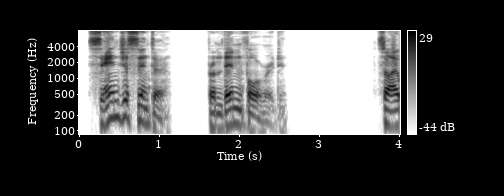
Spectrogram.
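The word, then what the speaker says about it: San Jacinto: might look at the name and think it's San Hasinto, but you'd be wrong. As soon as the Texians won the battle of San Hasinto, Sam Houston declared that it would be pronounced Sanenta from then forward.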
